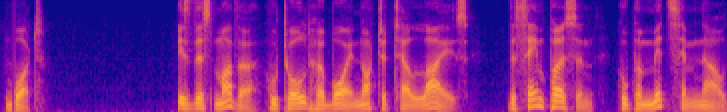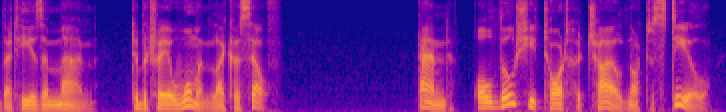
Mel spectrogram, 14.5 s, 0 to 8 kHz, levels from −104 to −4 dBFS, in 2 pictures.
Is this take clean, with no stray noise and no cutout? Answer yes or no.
no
